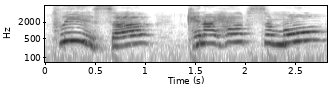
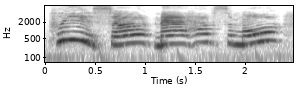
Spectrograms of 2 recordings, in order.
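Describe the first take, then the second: First: Put-on higher, slow pleading boy; lightly voiced timid boy; polite little orphan. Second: Put-on higher, pleading boy; a hint of a timid child; polite orphan. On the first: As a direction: ask meekly like a hungry orphan. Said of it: "he goes". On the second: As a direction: beg sweetly for more. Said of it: "some people remember it".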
